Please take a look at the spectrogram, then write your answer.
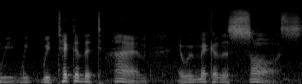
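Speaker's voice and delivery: put-on accent heard as French. Joking about a chef's line, the speaker uses a fake accent heard as french. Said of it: "that's French".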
